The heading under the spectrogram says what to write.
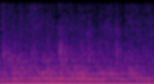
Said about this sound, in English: Congregation, let's go ahead and cheer for the people who made decisions for Jesus today.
